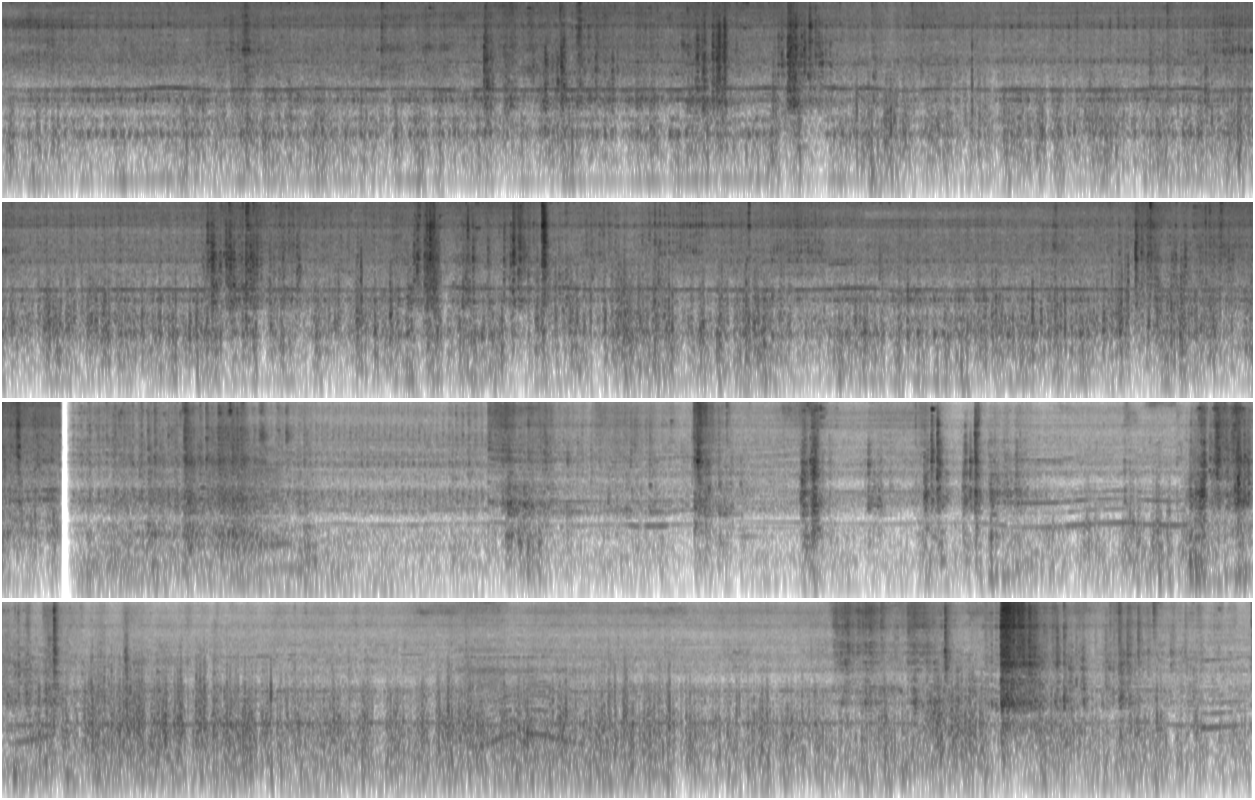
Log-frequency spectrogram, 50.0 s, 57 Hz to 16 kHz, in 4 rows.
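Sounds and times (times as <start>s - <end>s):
diesel engine running under load: 0.0s - 50.0s
knocks and clatter: 45.8s - 49.3s.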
